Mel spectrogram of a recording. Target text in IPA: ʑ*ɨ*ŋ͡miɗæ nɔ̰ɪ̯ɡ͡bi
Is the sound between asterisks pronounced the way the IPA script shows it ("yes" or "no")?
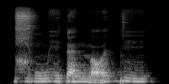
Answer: no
